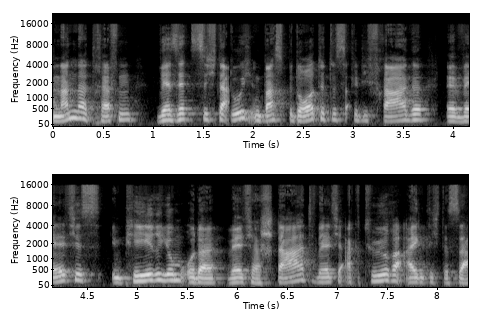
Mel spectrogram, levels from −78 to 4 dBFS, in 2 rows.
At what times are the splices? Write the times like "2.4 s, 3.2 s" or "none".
1.7 s, 3.0 s, 3.8 s

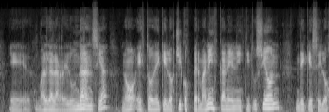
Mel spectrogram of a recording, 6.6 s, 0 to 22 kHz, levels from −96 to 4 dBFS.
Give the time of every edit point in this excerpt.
none

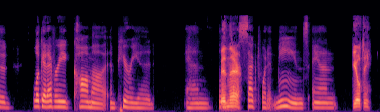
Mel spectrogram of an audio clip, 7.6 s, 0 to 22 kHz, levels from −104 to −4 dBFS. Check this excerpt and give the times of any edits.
4.4 s

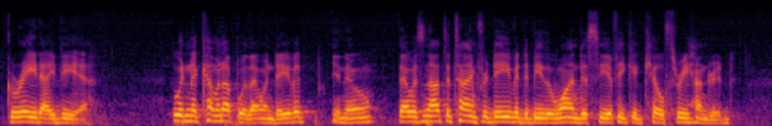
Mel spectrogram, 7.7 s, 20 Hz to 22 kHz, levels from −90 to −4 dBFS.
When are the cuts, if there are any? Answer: 1.7 s, 3.2 s

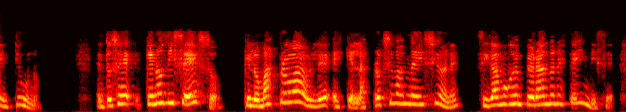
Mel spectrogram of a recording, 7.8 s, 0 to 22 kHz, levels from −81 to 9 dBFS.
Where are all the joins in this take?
5.9 s

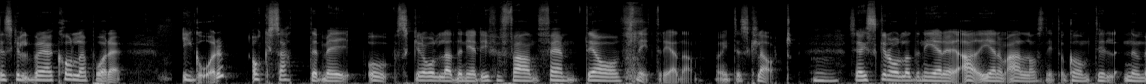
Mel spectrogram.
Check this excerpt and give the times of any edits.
1.7 s, 10.3 s

